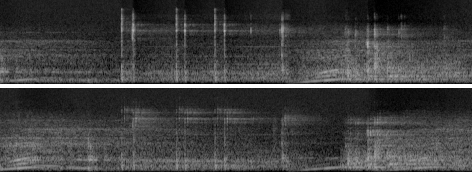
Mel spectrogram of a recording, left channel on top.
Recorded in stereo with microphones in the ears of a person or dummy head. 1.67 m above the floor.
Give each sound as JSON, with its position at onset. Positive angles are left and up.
{"t": 1.2, "sound": "typing on a keyboard", "side_deg": 85, "distance_m": 1.3}
{"t": 3.4, "sound": "a sliding door", "side_deg": 70, "distance_m": 2.0}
